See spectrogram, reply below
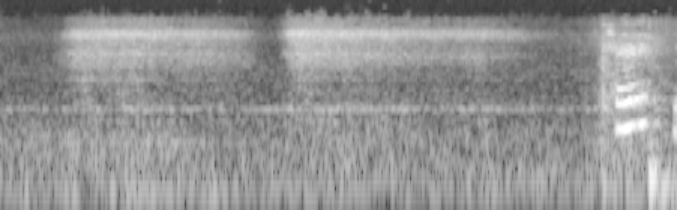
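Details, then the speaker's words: Two soft, even breaths with a gentle airy rush on deep breathing, auscultated over the anterior chest by a student nurse; unlaboured, bilaterally symmetrical, no adventitious sounds, no wheeze or crackles; normal breath sounds. "my patient breaths sound unlabored un bilaterally symmetrical I don't hear any advantous sounds"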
